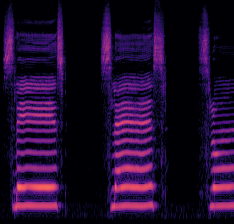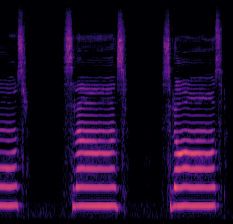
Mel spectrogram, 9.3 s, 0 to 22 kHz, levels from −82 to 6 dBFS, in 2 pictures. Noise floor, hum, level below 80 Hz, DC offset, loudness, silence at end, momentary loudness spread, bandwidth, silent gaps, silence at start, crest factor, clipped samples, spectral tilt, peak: -74 dBFS; none; under -90 dBFS; under 0.1%; -29 LUFS; 0.25 s; 14 LU; over 20 kHz; none; 0.05 s; 16 dB; under 0.1%; 0 dB/octave; -16 dBFS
